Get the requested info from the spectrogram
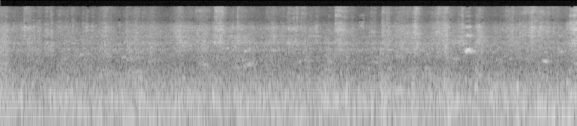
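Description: Container freight train's loaded flat wagons rolling past: a steady low rumble with repeated clacks of the wheels over the rail joints.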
